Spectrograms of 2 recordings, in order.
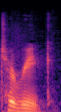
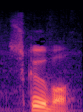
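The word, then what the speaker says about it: Tarik Skubal: It is TK, not Tariq. TK. And it is Scooball, not Scooball. Not like screw ball. Scooball.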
